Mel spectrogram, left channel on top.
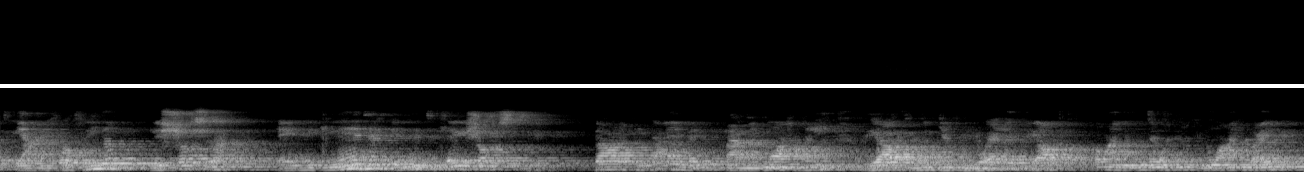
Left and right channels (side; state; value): left; silent; 62 dB below the other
